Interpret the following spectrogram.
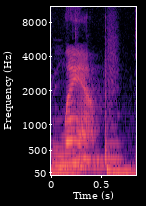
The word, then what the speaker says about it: lamb: this though is that there are some words where the B does not change the vowel sound you find this in the words dumb limb and lamb again the reason that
